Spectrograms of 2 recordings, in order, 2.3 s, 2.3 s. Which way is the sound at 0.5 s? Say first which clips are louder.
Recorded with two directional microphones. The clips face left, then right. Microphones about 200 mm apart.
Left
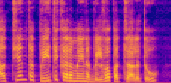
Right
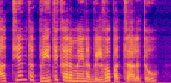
Left 2 dB; 50° left (ahead or behind).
